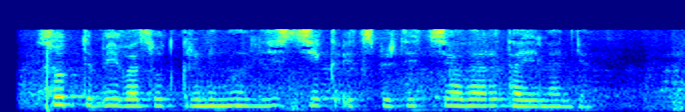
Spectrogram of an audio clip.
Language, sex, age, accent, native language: Uzbek, female, under 19, Samarqand, Uzbek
